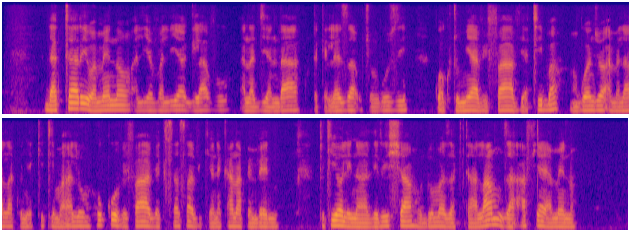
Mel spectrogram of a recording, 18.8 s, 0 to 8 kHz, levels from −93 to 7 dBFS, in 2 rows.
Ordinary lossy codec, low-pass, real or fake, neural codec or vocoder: AAC, 48 kbps; 7.2 kHz; real; none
